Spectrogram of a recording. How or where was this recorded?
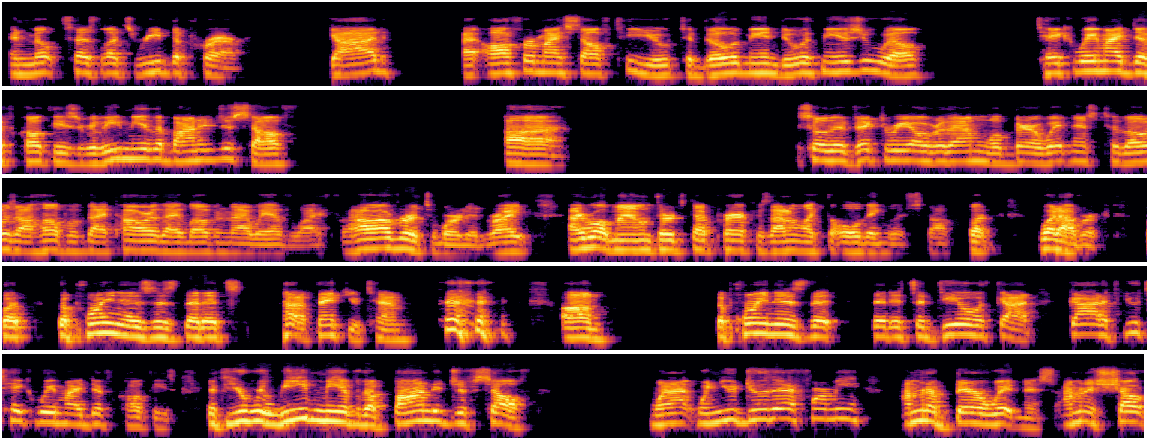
video call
